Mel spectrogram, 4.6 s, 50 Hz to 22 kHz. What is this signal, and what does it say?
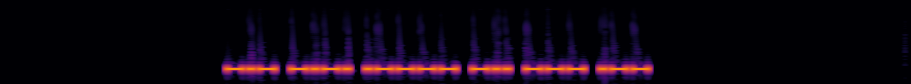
Morse code, heard as a keyed tone, about 42 wpm, 700 Hz. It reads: KC1DOW
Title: USA Call Signs - 6 Characters - 3x Character Spacing - 45wpm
